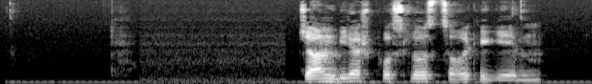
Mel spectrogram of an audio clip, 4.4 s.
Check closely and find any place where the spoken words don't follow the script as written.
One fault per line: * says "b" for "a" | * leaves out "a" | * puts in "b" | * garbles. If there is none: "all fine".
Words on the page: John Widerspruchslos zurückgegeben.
all fine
